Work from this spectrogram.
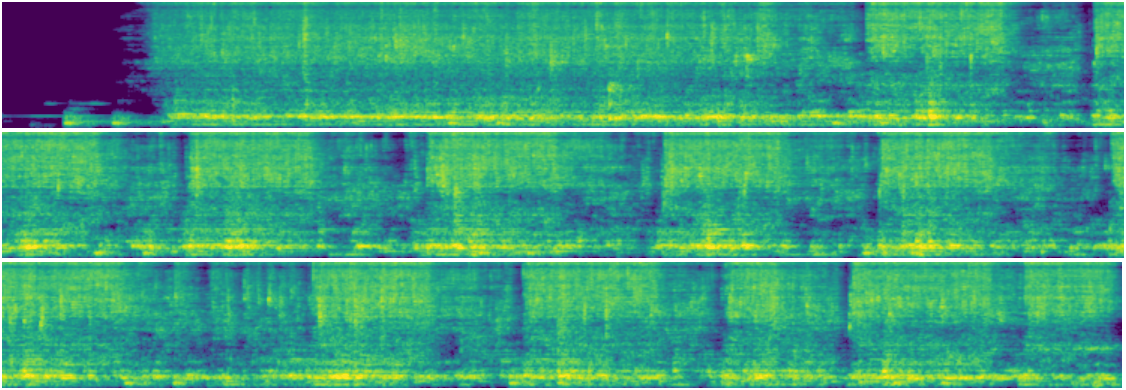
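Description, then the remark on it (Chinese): Steady rushing water runs from a tap at a home kitchen sink for the whole stretch, broken by irregular splashes and brief gurgling shifts as hands scoop and splash water onto a face. No one speaks. “同学说今天动静好大，对，因为今天 一天没有洗脸，所以要洗干净一点。”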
